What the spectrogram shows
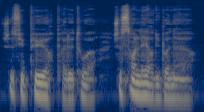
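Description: A young lover speaks with earnest, tender emotion, read by a man in a storybook. The voice sits low and mellow, with a husky texture. Each line is heartfelt and sincere. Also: steady tone, unhurried. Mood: moved. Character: young man, moved and lovestruck. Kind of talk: audiobook character reading.

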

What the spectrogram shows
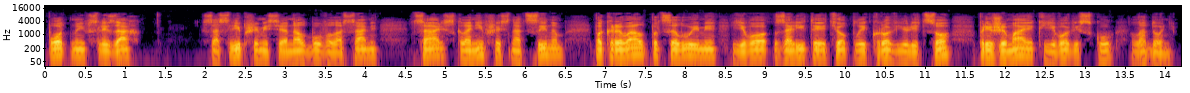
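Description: A man reading a historical novel aloud as an audiobook narrator, in measured, even storytelling. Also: sits low, no echo, studio quality.

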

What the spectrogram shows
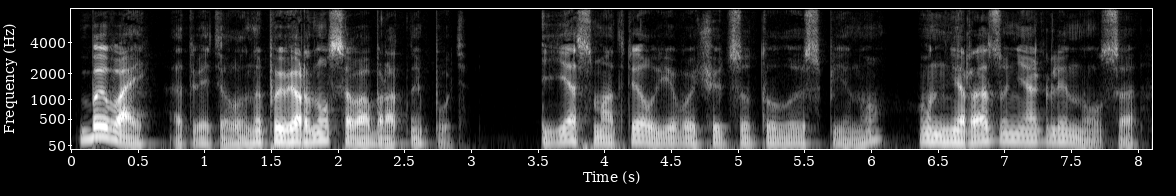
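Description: A man's voice: a bass voice, expressive, normal speed, a little mellow. A man narrating a first-person fantasy audiobook in a wry, conversational way.

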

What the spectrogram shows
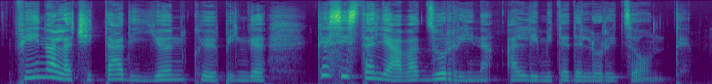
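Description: A woman reading a storybook aloud in a measured, expressive narration. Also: lowish voice. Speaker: audiobook reader.

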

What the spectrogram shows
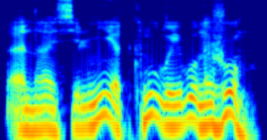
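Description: A male narrator reads a thriller audiobook in a very dark, husky voice. His delivery is measured and dramatic, and his pitch moves lively through each sentence. He is recorded on a dry, close mic. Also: no room sound.

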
